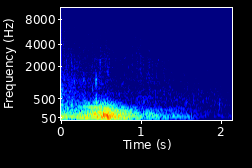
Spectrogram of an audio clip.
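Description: Deep cinematic boom from an animated logo intro about half a second in, dying away over about a second.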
